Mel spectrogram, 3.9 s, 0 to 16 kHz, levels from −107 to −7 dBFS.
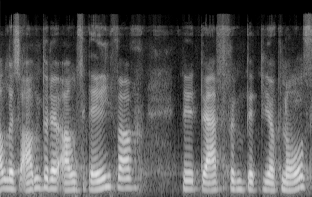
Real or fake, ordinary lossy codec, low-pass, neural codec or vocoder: fake; Opus, 16 kbps; 9.9 kHz; autoencoder, 22.05 kHz, a latent of 192 numbers a frame, VITS, trained on one speaker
